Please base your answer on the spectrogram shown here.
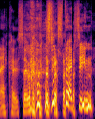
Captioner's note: laughing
